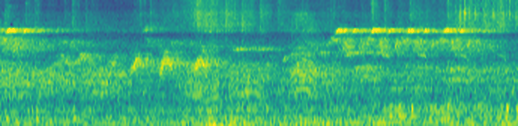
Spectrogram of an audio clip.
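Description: Small birds chirping: a run of high, thin, evenly repeated notes at the start and again about three seconds in, with a few lower chirps between.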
